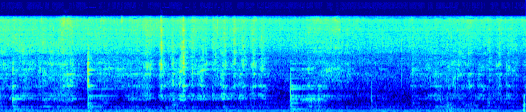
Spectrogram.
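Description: Butter sizzling in a skillet with seared duck makes a steady, faint frying hiss, with a few soft clinks and scrapes from utensils on the pan over a low background hum.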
